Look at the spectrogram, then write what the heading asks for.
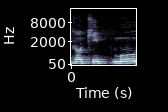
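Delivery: plain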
